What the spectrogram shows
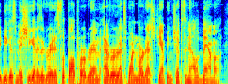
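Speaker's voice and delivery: ordinary talk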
